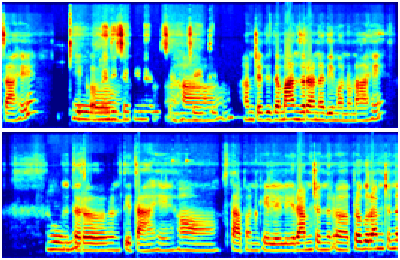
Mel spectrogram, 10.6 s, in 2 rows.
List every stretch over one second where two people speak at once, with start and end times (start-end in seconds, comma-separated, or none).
1.0-2.5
